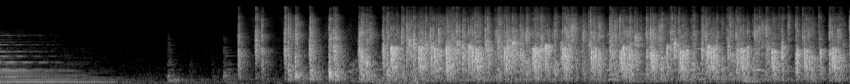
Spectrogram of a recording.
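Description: A string ensemble's last held chord, led by violin, dies away. After a brief hush, the audience starts applauding about two seconds in, a few claps at first, then thick, steady clapping.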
